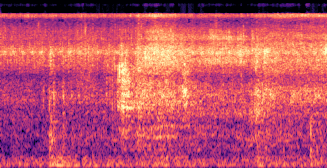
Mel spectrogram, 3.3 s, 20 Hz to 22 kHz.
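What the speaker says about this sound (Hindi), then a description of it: "इसको अच्छी तरह से तकरीबन हम 10 मिनट जो है वो इसकी भुनाई करेंगे फलियों की।" Green beans sizzle in a pan with softened tomatoes, salt and chili for a chicken and bean curry. A close, steady frying hiss swells in bursts as the beans are stirred.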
